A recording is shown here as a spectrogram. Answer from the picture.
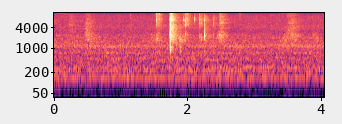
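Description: A cat's paws and claws scraping and clicking on a laminate floor as it tussles with a toy mouse, with one sharp click a little under two seconds in and a smaller one just after, over a steady low hum.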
